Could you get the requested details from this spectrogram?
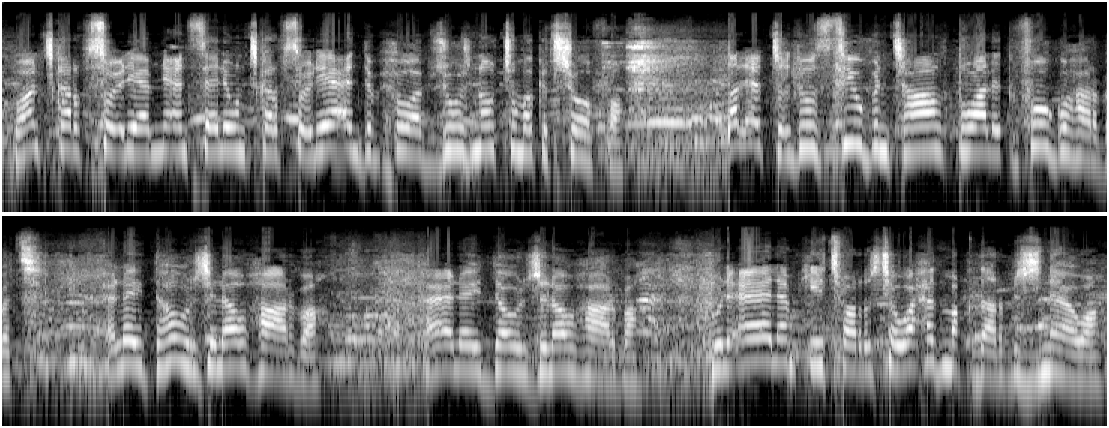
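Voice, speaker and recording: A woman's voice: sits high, racing, noisy background. A young woman with a Moroccan accent giving an emotional street testimony, angry and crying, insistent and repeating her phrases. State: crying, upset. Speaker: bereaved widow giving an eyewitness account. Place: outdoors in a residential street. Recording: outdoor street recording with loud crowd.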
